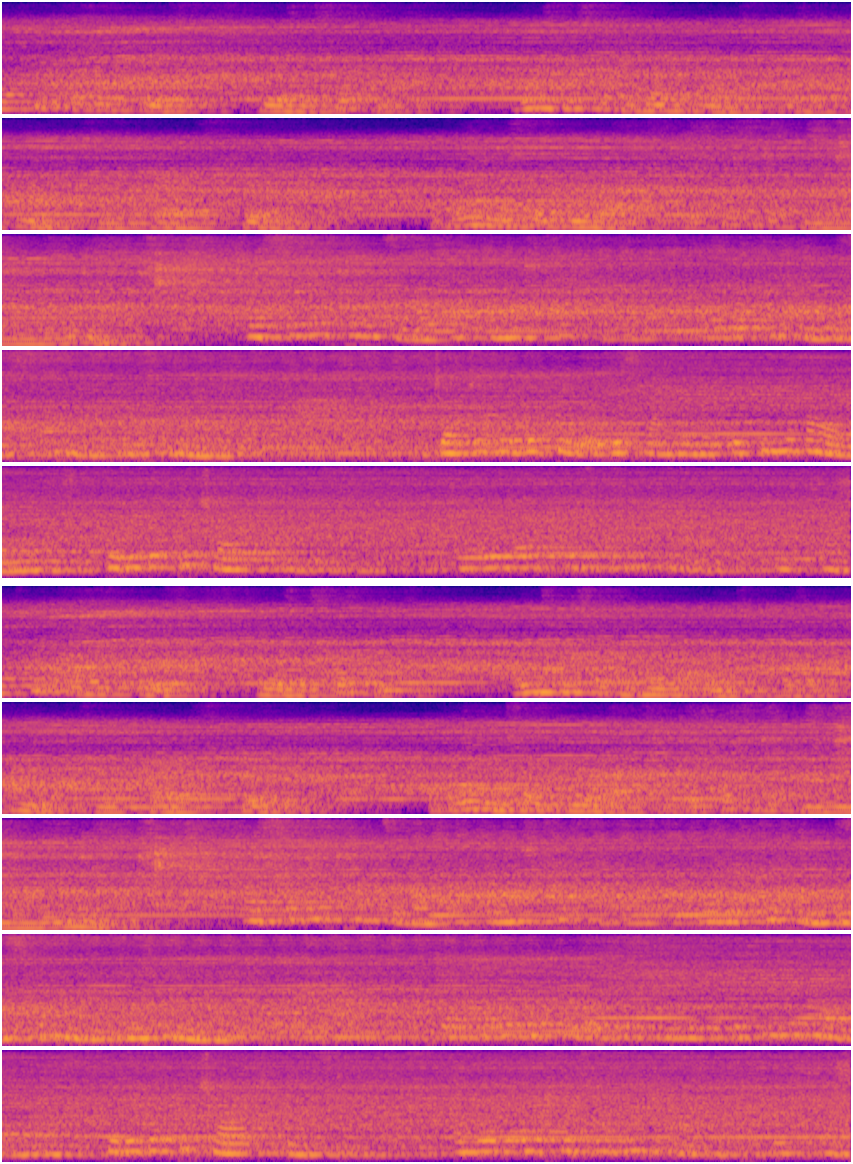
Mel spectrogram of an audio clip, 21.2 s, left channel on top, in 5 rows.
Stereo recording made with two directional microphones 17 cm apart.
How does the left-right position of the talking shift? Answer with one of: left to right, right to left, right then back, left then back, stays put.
left then back.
